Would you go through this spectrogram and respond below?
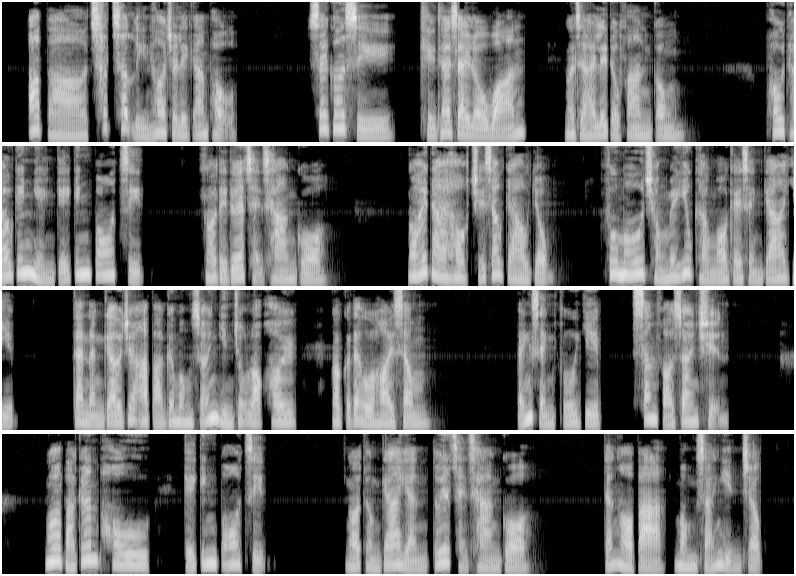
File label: Cantonese F Female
